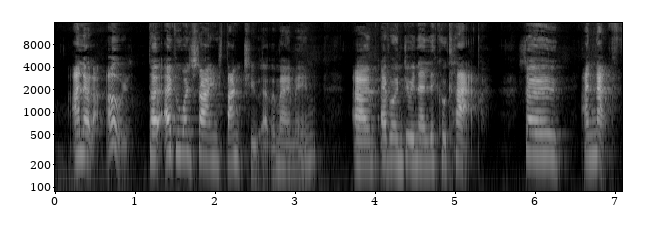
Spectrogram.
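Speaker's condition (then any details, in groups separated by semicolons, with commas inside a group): Deafness; hears song beat and singing but not words, heavy metal rock indistinct, uses sign language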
